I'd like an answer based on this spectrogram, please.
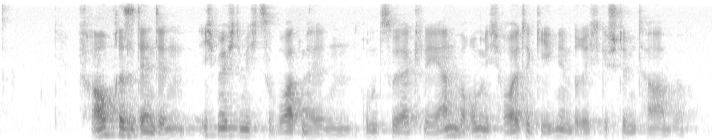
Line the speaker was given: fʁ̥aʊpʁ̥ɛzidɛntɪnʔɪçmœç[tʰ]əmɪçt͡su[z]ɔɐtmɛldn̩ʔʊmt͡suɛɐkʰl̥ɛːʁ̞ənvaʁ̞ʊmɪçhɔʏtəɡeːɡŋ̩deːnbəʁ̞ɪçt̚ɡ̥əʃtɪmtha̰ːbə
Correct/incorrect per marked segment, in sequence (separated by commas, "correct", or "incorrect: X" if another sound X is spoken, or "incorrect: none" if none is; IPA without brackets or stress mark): incorrect: t, incorrect: v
